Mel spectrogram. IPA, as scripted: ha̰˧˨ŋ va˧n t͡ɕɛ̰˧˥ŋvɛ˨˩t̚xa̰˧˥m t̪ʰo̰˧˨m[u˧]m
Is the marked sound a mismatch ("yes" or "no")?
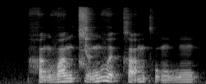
no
